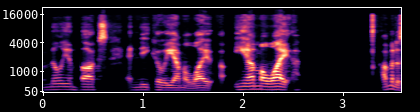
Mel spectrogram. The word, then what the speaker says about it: Iamaleava: They're going to come in looking like $1 million, and Nico Iamaleava, I'm going to say it right, Iamaleava is going to light the world on fire.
